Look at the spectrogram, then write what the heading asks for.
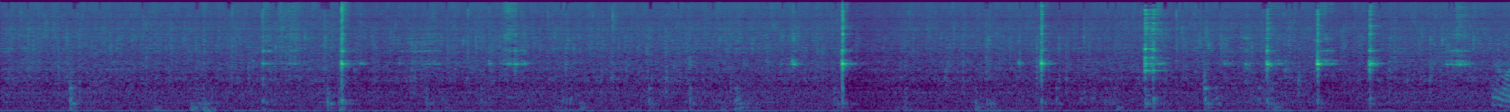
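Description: Bacon and cabbage fry together in a pan with a steady low sizzle, broken by scattered sharp clicks and scrapes of stirring utensils against the pan, close by and without talk.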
